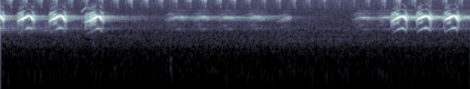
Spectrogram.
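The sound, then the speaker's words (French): A common kestrel, a small falcon, calls from overhead: a quick run of three sharp, high-pitched notes, a thinner sustained cry, then another fast triplet. Clear, with no voices. “Et là, on entend un cri là, qui vient des hauteurs. C'est un rapace ? Oui, là, il y a un faucon cresserelle.”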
